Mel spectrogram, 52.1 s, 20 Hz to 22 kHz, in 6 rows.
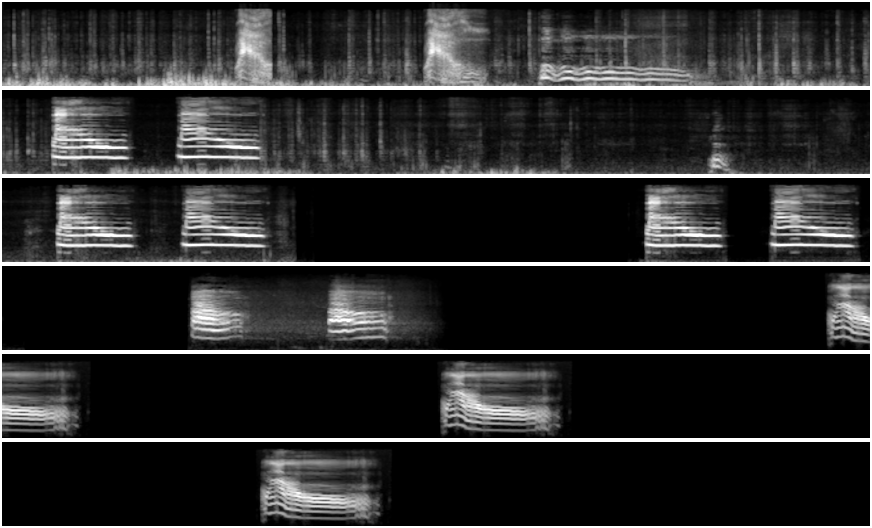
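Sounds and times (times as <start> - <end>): cat meowing: 2.4 - 2.7, 4.2 - 4.9, 9.2 - 11.3, 17.9 - 20.1, 23.8 - 26.0, 28.0 - 28.6, 29.3 - 30.0, 34.3 - 35.5, 39.1 - 40.3, 46.0 - 47.2.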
